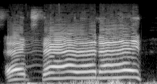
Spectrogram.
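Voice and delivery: shrill robotic Dalek shout, slow. Acted. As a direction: screech it like a Dalek. Dalek catchphrase.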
